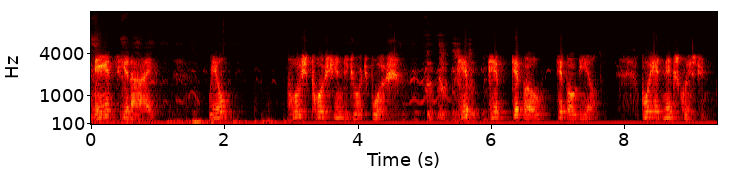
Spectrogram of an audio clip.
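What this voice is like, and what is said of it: Imitates another person's voice. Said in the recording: “pretty good Ronald Reagan impersonation ... it sounded like the Gipper. That's pretty good.”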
